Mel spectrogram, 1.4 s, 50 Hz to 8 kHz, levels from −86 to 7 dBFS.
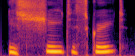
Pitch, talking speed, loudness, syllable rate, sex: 215 Hz, 135 wpm, -13 LUFS, 3.5 syllables/s, female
